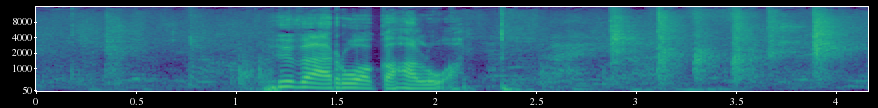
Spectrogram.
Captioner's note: applause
